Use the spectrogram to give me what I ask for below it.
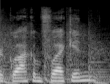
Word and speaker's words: Glaucomflecken: Thank you so much for all of your wisdom, Dr. Glaucomflecken. And I'm just trying to show off now that I know how to say the name, which feels great.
